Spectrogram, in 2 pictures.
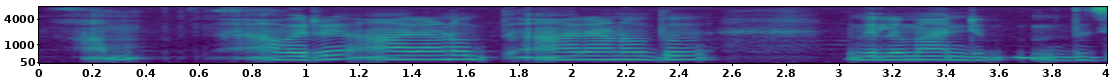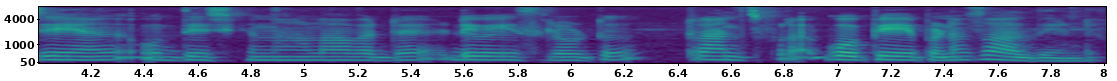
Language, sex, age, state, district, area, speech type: Malayalam, female, 30-45, Kerala, Ernakulam, rural, spontaneous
